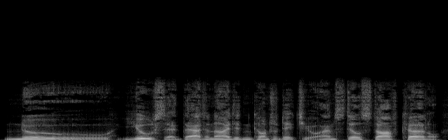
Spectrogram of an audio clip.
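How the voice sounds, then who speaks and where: A man's voice: on the low side, animated, a little slow, dry recording. A man voicing a brash English officer who talks in a breezy, cheeky way, with an English accent. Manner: breezy, shouting.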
